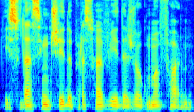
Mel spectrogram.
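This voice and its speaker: A man's voice: low-pitched, level tone, racing, a little mellow, dry recording, studio quality. A Brazilian man giving reflective, articulate explanations as an expert guest in a panel interview, building his argument step by step.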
